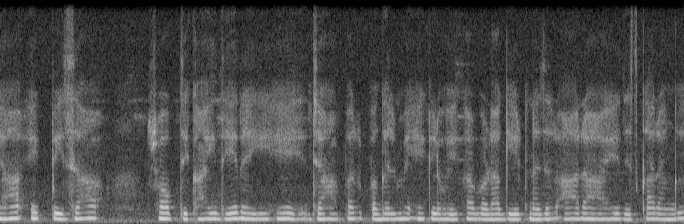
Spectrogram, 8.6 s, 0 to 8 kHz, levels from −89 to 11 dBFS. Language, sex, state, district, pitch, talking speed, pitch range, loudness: Hindi, female, Uttar Pradesh, Jyotiba Phule Nagar, 195 Hz, 170 wpm, 190-200 Hz, -16 LUFS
